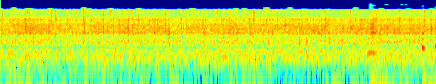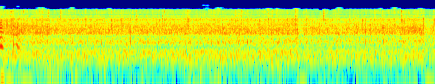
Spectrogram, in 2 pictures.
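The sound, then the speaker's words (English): A crowd applauds steadily for the whole stretch, a dense, even wash of many hands clapping at once with no clear individual claps and no talking over it. “Man, y'all clap a lot.”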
